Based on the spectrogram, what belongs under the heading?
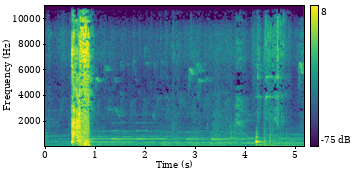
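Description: One sharp, forceful sneeze burst over quiet room noise, with a faint sniff and rustle afterward.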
